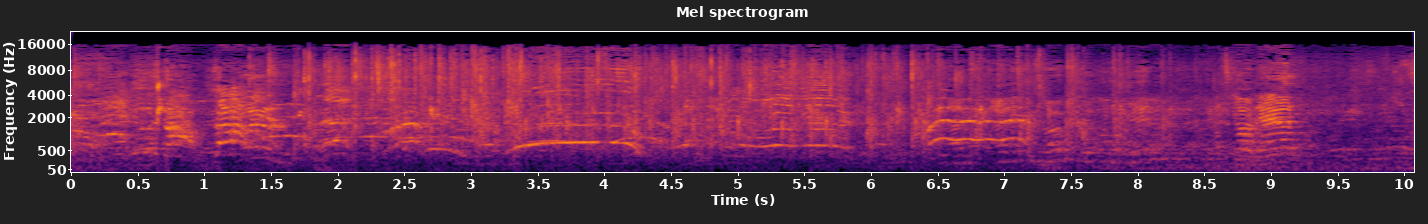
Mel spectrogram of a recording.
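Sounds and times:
spectators applauding and cheering: 1.1s - 8.6s.

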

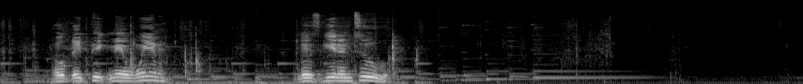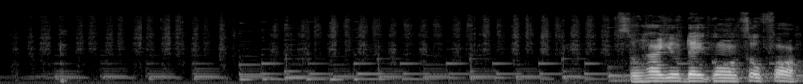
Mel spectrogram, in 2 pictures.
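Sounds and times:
soft music with repeating melody: 0.0s - 6.6s, 8.9s - 16.0s
lottery ticket being scratched: 8.2s - 15.3s.

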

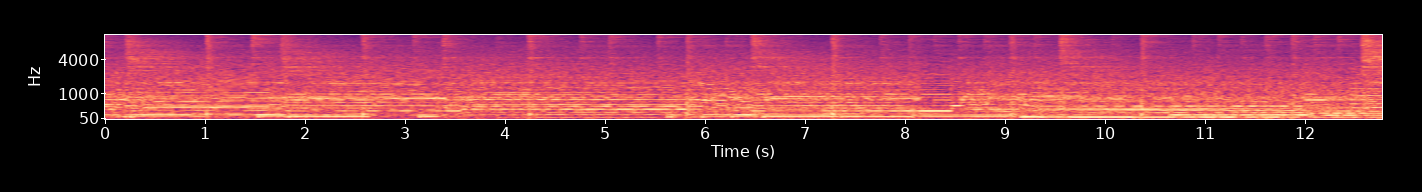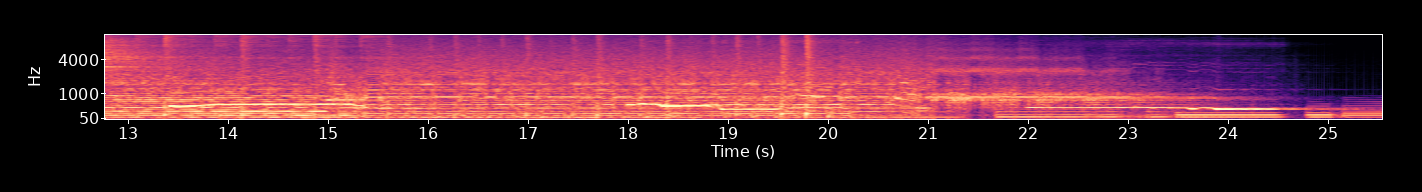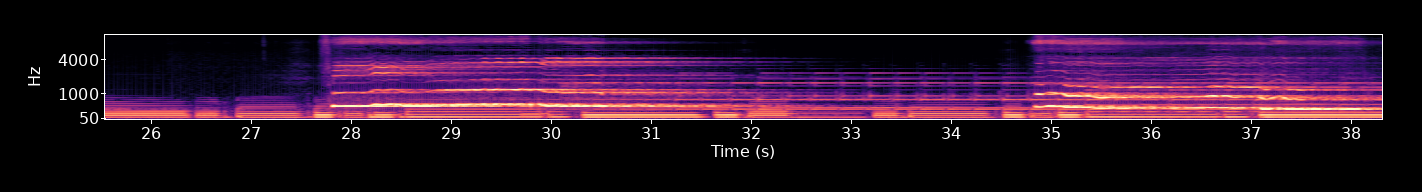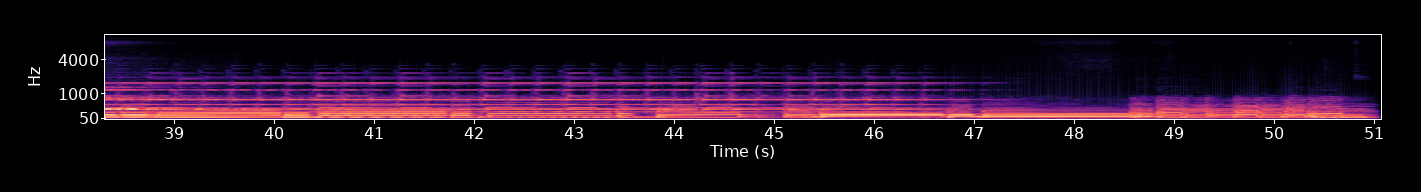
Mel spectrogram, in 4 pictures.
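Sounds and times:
band music: 0.0s - 24.6s
person singing long notes: 0.0s - 25.2s, 27.7s - 32.6s, 34.7s - 39.2s
bass guitar and guitar: 0.0s - 51.0s.

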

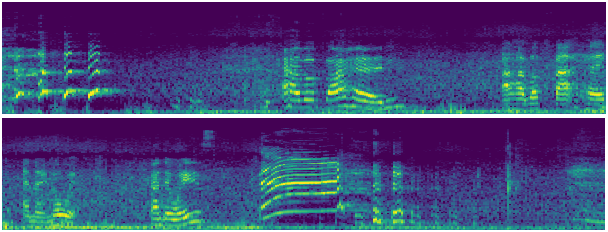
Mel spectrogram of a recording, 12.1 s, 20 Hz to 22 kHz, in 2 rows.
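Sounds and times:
young women laughing: 0.0s - 2.8s, 8.6s - 12.0s.

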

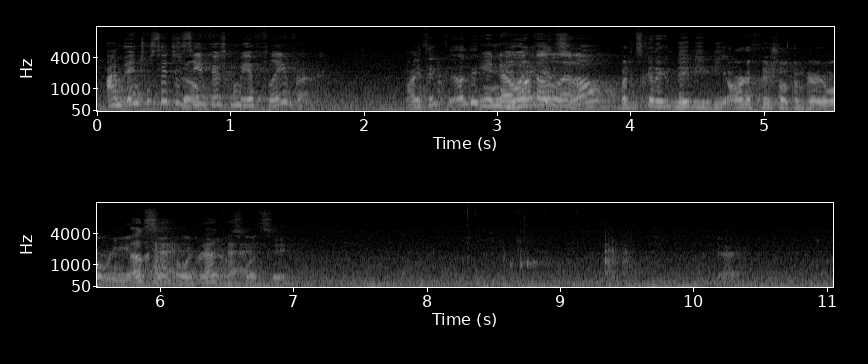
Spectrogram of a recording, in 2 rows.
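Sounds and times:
soda pouring and fizzing: 7.8s - 11.0s.

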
